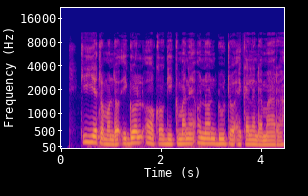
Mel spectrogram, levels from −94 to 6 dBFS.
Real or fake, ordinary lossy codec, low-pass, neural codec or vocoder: real; none; none; none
